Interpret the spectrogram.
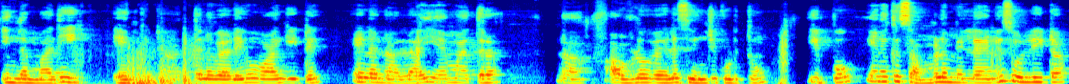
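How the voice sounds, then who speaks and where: A man's voice: a little high, steady tone, measured pace, warm tone, close to an everyday voice. A man voicing a weary, self-sacrificing sparrow husband and wronged worker in a children's cartoon story. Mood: hurt grievance. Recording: dull, slightly distant sound.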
